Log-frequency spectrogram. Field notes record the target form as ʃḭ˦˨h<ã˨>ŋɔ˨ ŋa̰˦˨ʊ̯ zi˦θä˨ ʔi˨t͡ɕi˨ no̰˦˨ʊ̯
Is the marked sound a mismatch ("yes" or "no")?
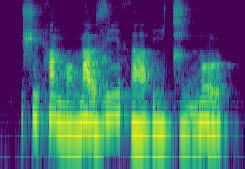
yes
